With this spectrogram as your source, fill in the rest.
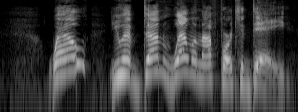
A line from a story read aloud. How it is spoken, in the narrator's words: she grumbled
